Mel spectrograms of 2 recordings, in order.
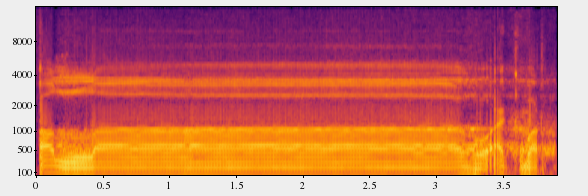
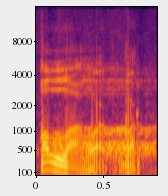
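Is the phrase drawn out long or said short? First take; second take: long; short. First: The phrase is drawn out long and slow. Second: The phrase is said short and quick.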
